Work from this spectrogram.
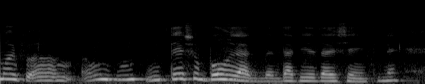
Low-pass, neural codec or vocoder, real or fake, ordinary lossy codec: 7.2 kHz; none; real; none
